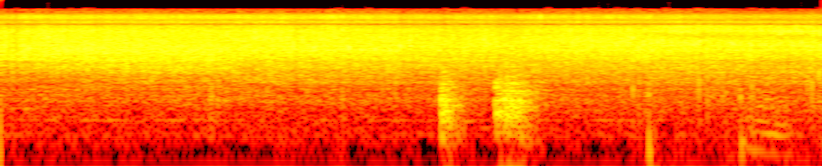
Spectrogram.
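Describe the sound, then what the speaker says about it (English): Saltfish frying in a pan on low heat while cooking Caribbean cabbage and bok choy, a steady loud sizzle throughout, broken by two short bursts of added hiss near the middle, with no talking. "I'm gonna go ahead, drop the saltfish in this one here."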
